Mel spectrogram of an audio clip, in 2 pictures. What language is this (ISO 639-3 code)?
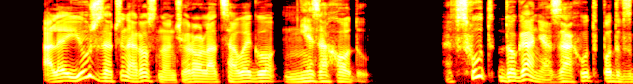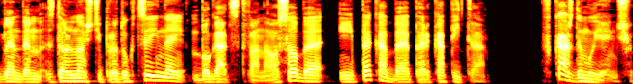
pol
